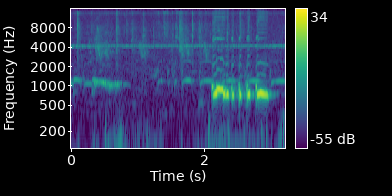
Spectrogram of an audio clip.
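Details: Soft drawn-out cooing from a zebra dove, then a louder rolling burst of four or five quick throaty coo notes at the end, with low thumping background noise.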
